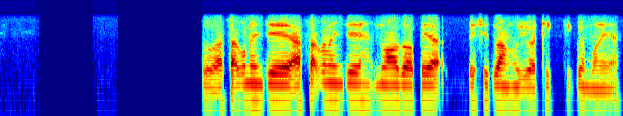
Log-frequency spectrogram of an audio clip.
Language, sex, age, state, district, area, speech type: Santali, male, 18-30, West Bengal, Paschim Bardhaman, rural, conversation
